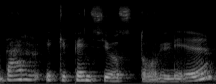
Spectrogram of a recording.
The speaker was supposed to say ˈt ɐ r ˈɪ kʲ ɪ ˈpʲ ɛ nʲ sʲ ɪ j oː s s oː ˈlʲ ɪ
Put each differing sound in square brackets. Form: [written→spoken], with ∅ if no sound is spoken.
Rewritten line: [ˈt→ˈd] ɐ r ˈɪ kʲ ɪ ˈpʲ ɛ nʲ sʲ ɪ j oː s [s→t] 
